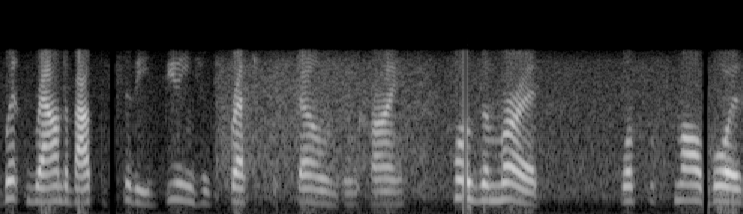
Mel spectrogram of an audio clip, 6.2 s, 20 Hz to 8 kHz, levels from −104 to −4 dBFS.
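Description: Right through the clip there are noise suppressor artifacts: the background is pulled down by about 11 dB in the gaps and swells back under the speech.

At 0.91 s there's packet loss on the ADPCM call: a hard-edged 50 ms hole, about a handful of packets. The decoder's predictor and step size lose track of the sender, so the speech comes back with some grit before it settles.

From 1.78 to 3.44 s the noise suppressor is catching up. The room noise jumps by about 12 dB at around 2 s, and the suppressor's estimate lags, so the louder noise comes through first and then sinks over about 1.7 s to roughly 9 dB lower.

Two more ADPCM dropouts follow, a 30 ms hole at 3.86 s and a 50 ms one at 5.85 s. Each has the same abrupt silence and then the same gritty re-entry while the decoder gets back in step.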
